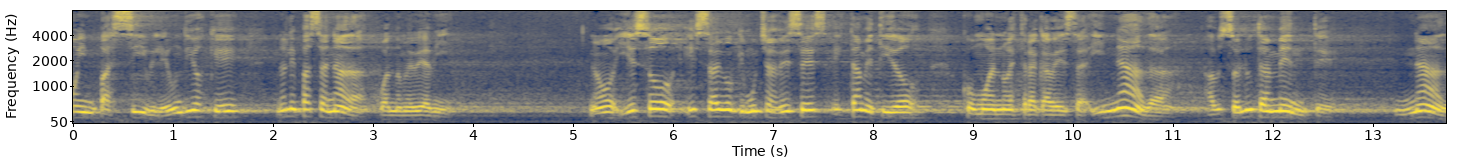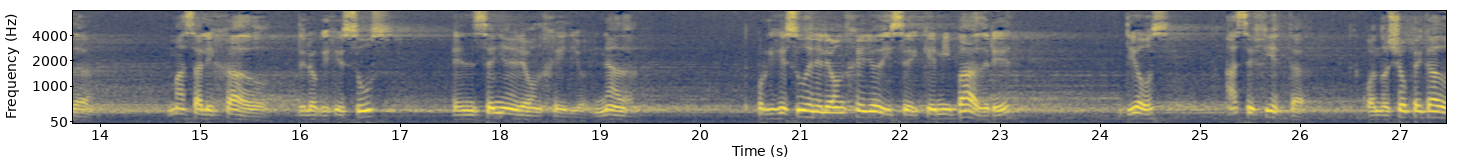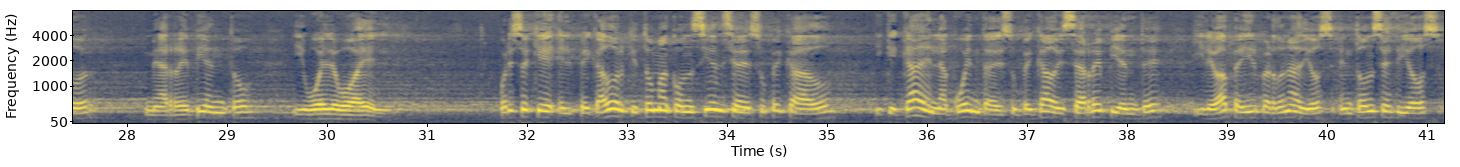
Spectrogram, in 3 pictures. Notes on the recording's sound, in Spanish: En vivo la celebración de la Novena que se realiza en honor a Nuestra Señora del Rosario, Fundadora y Patrona de Paraná y de toda la Arquidiócesis. El novenario se reza en la Iglesia Catedral. Será trasmitida en vivo por Radio Corazón.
